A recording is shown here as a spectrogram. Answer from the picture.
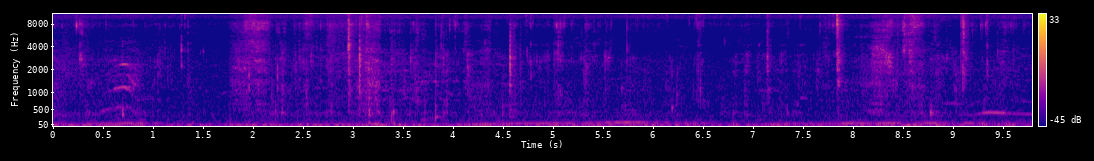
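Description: Faint close-up chewing while eating by hand, with scattered soft clicks of the mouth.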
